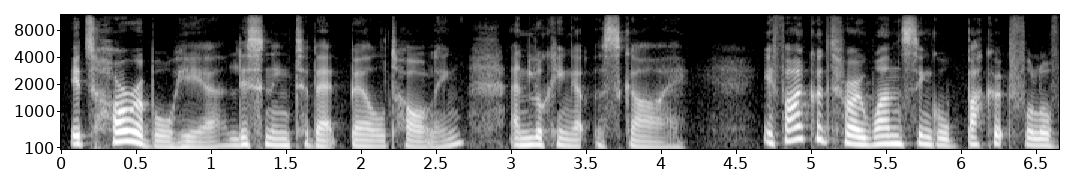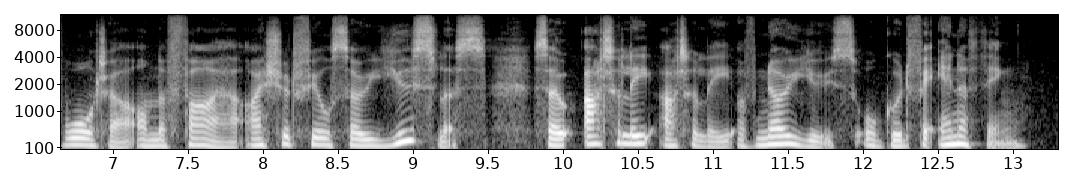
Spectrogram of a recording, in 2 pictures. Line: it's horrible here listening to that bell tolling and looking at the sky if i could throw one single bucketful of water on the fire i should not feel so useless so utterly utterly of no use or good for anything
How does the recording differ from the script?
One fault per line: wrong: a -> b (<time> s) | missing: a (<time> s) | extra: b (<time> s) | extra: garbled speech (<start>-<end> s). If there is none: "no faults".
missing: not (8.2 s)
